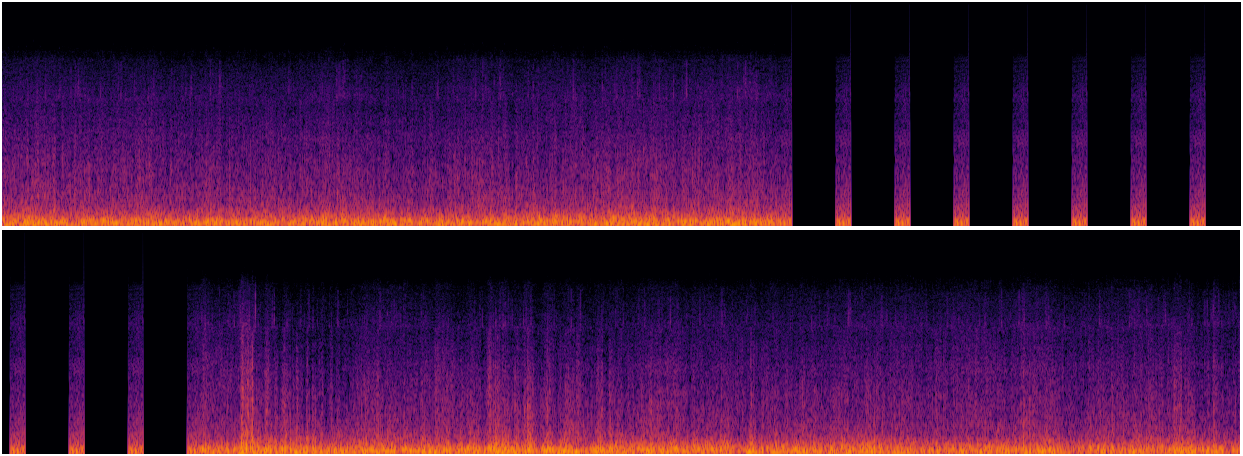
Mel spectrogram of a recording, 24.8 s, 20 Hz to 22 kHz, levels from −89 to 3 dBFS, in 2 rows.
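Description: From 7.90 to 14.39 s the audio falls into a stutter with silent gaps: a burst about 146 ms long repeats 11 times, each followed by roughly 445 ms of silence, so a fragment returns every 590 ms at a steady pace. This is likely a player or stream stall that replays its last fragment on each retry, and whatever should have played in that span is lost. A waveform shows identical short blocks separated by flat gaps; a spectrogram shows matching slivers between blank columns.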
